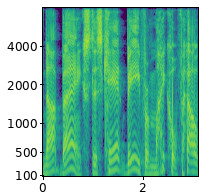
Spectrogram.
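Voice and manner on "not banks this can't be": extremely heavy, pitched-up sarcastic voice. Reading out a commenter's remark about banks, reading a comment mock-sarcastically. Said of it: "in the most sarcastic voice".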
